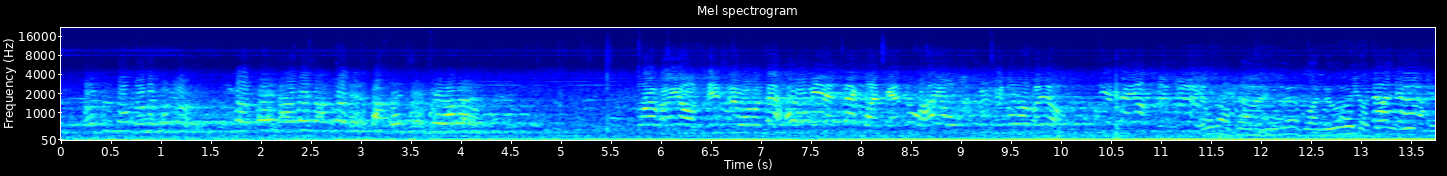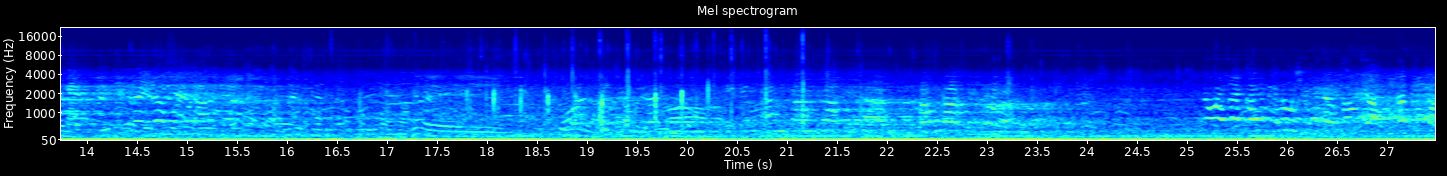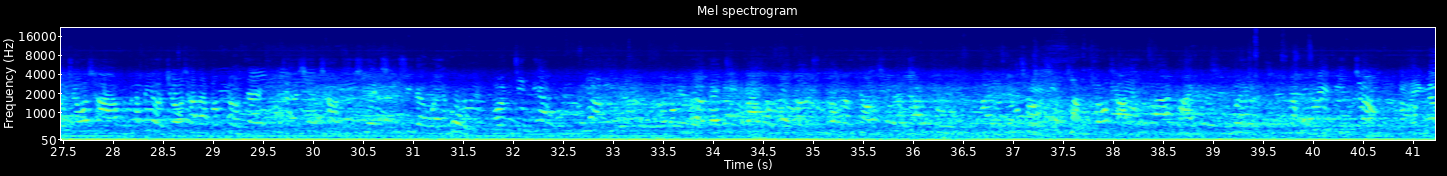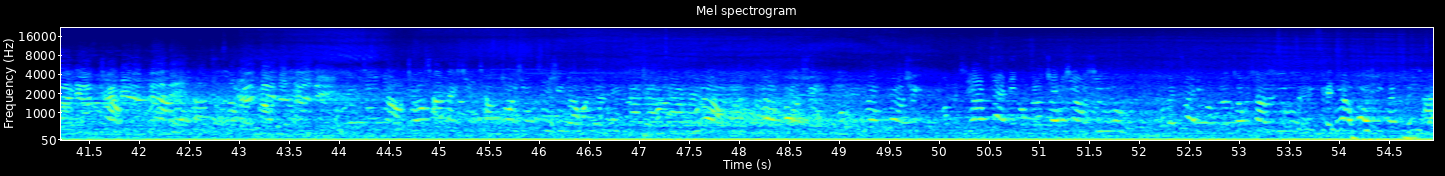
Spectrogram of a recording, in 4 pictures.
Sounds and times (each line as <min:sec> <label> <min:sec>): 0:38.7 Protest actions 0:54.9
